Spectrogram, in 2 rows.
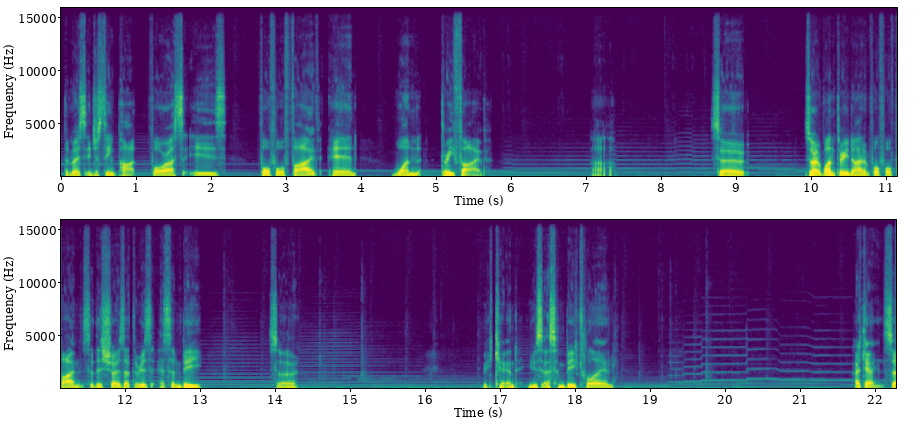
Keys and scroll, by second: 14.4-15.2 typing, 16.4 ctrl+Right, 16.8 ctrl+Right, 17.9-19.8 typing.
